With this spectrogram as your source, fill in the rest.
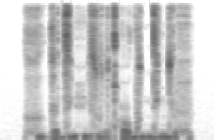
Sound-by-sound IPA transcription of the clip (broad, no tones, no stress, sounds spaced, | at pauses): x ʉ ɡ æ d͡z i h i z u r qʰ u ɡ u d n d i n d y ħ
